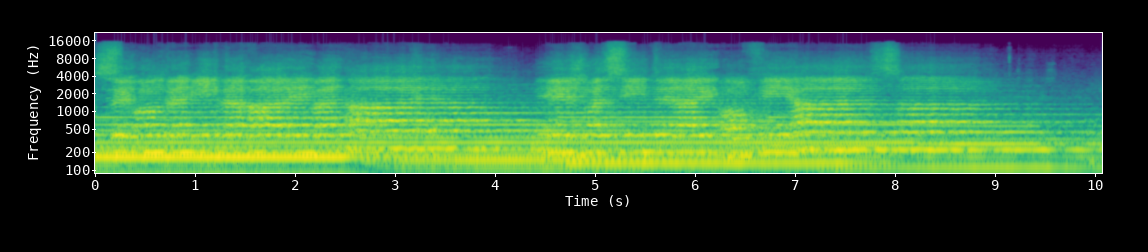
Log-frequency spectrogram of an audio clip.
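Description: Male choir chanting a psalm of Vespers in phrases, over steady low sustained notes.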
